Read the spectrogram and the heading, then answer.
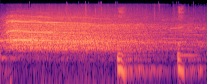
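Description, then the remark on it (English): A live crowd screams and cheers in a loud, sustained roar for several seconds, answering a performer's call to scream. Two brief shouted calls cut through near the end. “Everybody just scream.”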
